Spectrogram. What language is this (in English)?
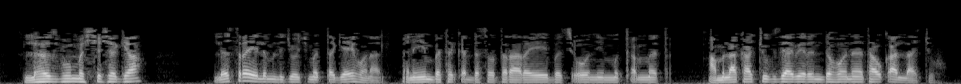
Amharic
